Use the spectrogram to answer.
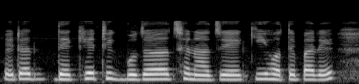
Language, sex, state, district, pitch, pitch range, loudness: Bengali, female, Tripura, West Tripura, 235 Hz, 225-250 Hz, -15 LUFS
